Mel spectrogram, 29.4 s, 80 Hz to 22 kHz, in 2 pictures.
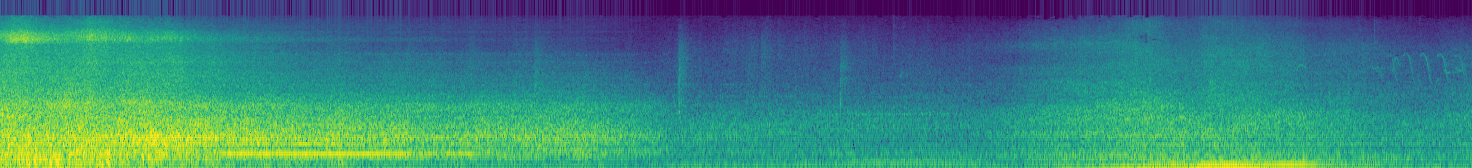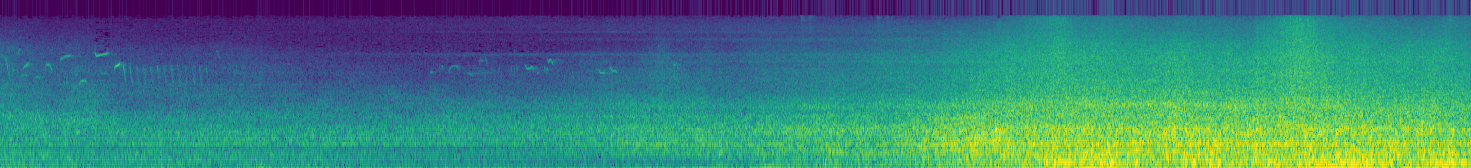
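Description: Irish Rail 22000 class InterCity Railcar diesel multiple units passing close by with engine drone and wheel noise. One set is going away at the start and fades over about six seconds, there is a brief swell of train sound around twelve seconds in, and a second set grows loud from about 23 seconds and passes with a steady engine drone.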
